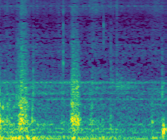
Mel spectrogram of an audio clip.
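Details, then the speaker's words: Standard electric desk fan powered on: steady low mains hum with no rising whoosh of blades; the motor hums, and the blades move slightly but won't spin, because of a worn, stuck motor bushing. "Number one tayo mga Master an kung maririnig niyo umuugong yung kanyang motor no bale naman matigas yan h naman siya matigas pero umuugong yan yan mga Master umuugong siya yan pakinggan nio"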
